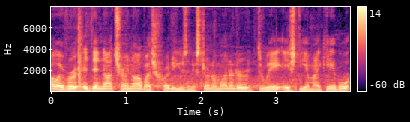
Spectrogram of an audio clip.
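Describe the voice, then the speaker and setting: A man talks at a fairly quick pace with fairly even intonation. Noticeable background noise runs beneath him. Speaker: YouTuber telling a personal story. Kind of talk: casual storytelling vlog. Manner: halting, many fillers and self-corrections.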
